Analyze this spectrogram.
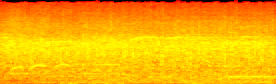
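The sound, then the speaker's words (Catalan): A large standing audience applauds steadily after a concert broadcast on Catalunya Ràdio, dense continuous clapping mixed with scattered cheers and shouts of thanks, loud and sustained throughout. “No només l'aplaudeixen, sinó que fins i tot podeu escoltar els crits que emet aquest mateix públic agraint la seva actuació.”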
